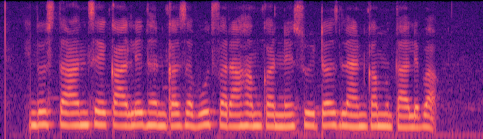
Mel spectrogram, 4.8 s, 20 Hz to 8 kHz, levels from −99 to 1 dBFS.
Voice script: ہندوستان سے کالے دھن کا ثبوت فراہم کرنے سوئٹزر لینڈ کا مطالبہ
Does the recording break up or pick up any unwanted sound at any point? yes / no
no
